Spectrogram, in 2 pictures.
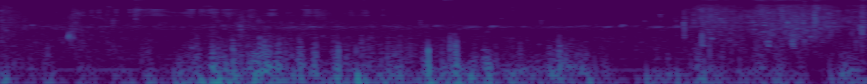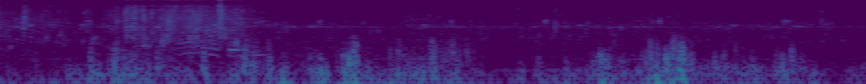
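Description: Wind gusting on the microphone in uneven low rumbles, over the wash of river water. Two short spells of brighter hiss come about five and seven and a half seconds in.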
